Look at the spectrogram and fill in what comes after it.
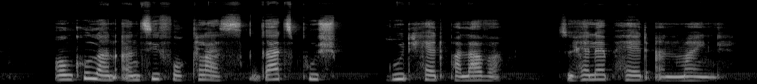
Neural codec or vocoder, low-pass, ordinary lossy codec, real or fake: none; none; none; real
